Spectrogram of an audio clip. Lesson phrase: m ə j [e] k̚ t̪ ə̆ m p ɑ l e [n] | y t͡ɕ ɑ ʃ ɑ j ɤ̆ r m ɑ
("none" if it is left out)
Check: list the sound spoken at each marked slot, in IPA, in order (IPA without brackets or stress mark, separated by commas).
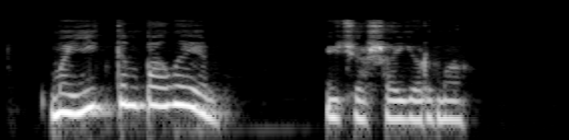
i, m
